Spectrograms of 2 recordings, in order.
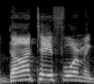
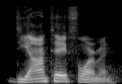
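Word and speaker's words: D'Onta Foreman: He's playing so well, I'm going to have to say his name correctly. Deontay Foreman. Did I get it right that time?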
